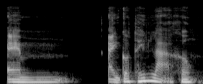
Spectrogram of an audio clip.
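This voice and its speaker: A man's voice: on the low side, unhurried, a little mellow, slightly rough. A man voicing a frightened middle-aged wife who speaks anxiously and stammers.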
